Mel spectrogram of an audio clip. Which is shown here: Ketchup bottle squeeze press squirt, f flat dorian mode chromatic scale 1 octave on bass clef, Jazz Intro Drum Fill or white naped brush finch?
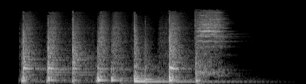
Jazz Intro Drum Fill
